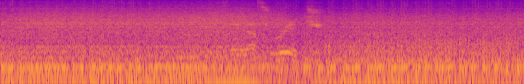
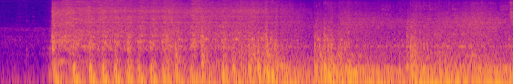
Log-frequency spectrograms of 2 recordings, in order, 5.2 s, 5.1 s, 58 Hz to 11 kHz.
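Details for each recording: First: Mk1 Austin Mini with an Arden 8-port head, cold start on a hot day while refining the cold-start fuel map: it fires and runs unevenly, rising and sagging. It only stays running on the throttle. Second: Mk1 Austin Mini with an Arden 8-port head, cold start while refining the cold-start enrichment map: it fires after a short crank and settles to a steady idle of about 850 rpm as the lambda kicks in. A clean cold start.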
